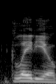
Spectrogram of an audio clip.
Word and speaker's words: Gladio: Well, Operation Gladio, by the way, that's its pronunciation.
